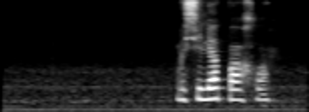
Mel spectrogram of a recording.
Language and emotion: Russian, neutral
